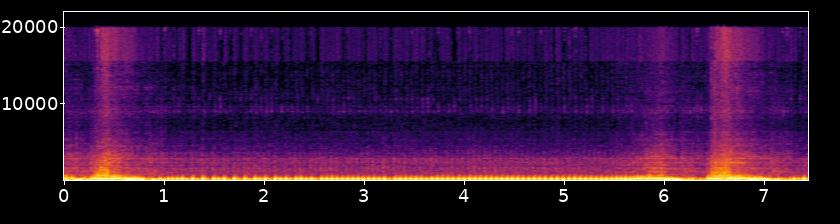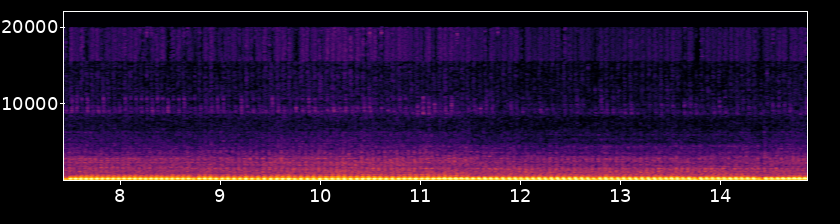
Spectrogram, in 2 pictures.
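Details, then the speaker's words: Yamaha YFZ450R single-cylinder quad, which had earlier failed to start and was reported popping. After the fuel pump tested at about 49 psi and the fuel line was reconnected, it fires and runs steadily, with a few throttle blips: running normally. "Well, this thing runs."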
